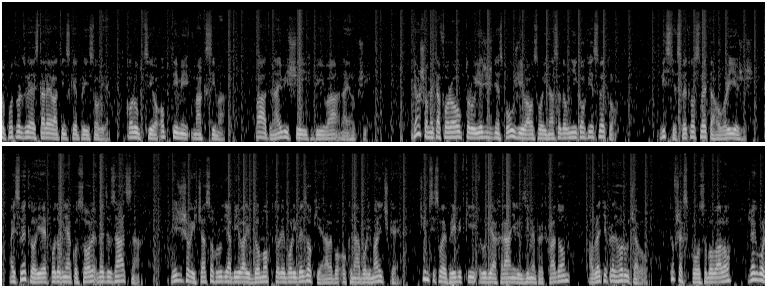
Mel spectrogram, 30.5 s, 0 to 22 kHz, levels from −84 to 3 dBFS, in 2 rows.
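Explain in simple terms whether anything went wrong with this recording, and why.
Something did go wrong, and it lasts the whole clip. This is overdone noise removal. A cleanup tool was set too strong. It cut away quiet parts of the speech along with the background noise. The gaps sound quieter, with twinkling specks.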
